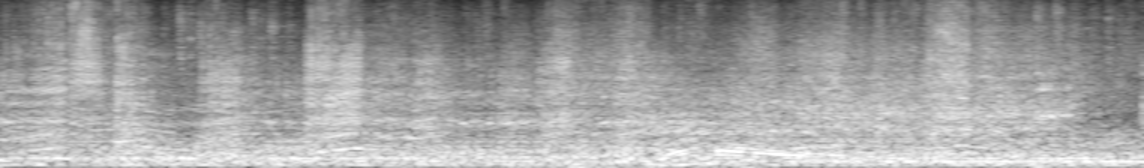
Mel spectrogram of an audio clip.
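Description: A drift car's engine revving hard, its pitch sweeping up and down several times as the throttle is worked, over a steady low rumble.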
